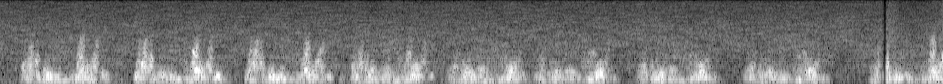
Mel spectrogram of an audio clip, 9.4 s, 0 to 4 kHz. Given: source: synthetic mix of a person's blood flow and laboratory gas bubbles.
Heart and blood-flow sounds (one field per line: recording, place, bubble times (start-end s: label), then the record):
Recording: Doppler ultrasound of blood flow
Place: precordium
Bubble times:
9.38-9.44 s: bubbles
From the record:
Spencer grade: 1 (occasional bubble signal discernible with the cardiac motion signal, with majority of cardiac periods free of bubbles)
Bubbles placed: only in the low amplitude regions of the cardiac cycle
